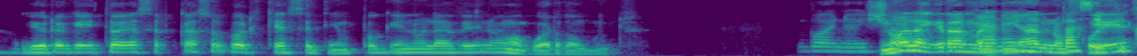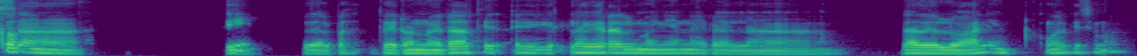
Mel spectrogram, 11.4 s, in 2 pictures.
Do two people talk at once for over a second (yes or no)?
yes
